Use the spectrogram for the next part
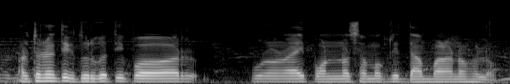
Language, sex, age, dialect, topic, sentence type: Bengali, male, 18-24, Standard Colloquial, banking, statement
